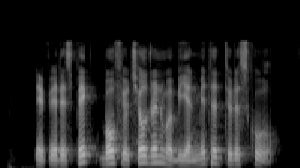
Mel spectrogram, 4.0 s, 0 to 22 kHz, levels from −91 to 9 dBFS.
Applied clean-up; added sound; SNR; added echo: neural mask model DeepFilterNet 3.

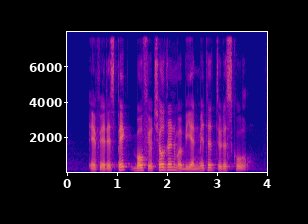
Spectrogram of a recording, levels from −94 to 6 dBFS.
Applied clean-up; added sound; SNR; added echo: none; none; none; none.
